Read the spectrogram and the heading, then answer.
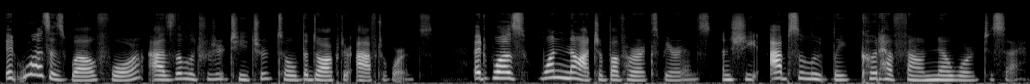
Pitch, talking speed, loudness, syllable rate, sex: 235 Hz, 175 wpm, -22 LUFS, 5.3 syllables/s, female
